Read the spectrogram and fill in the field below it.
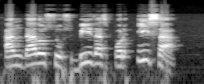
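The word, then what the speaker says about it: عيسى: O sea, en en árabe se pronuncia Isa porque así es pronunciado en esa área del mundo.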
